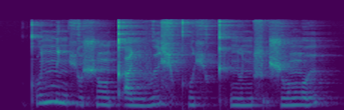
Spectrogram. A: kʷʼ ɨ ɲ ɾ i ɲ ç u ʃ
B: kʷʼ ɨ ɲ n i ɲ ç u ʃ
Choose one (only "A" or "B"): B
